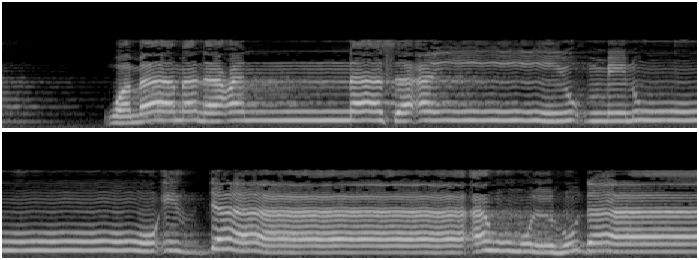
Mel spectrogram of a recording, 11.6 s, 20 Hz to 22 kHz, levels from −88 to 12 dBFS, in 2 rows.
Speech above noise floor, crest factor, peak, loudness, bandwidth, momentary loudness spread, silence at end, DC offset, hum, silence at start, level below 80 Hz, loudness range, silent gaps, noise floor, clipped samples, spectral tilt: 42 dB; 16 dB; -4 dBFS; -18 LUFS; 6.6 kHz; 7 LU; 0 s; under 0.1%; none; 0 s; -64 dBFS; 4 LU; none; -59 dBFS; under 0.1%; -4.5 dB/octave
